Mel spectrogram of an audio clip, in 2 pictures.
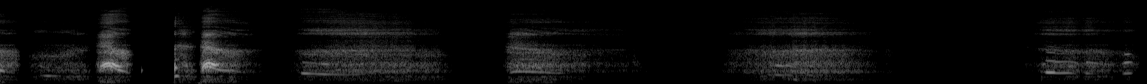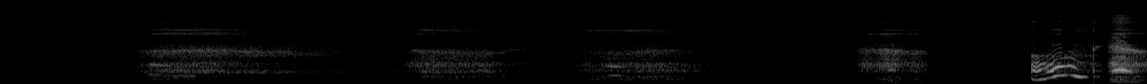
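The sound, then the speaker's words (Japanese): Deep breathing: many slow, heavy breaths drawn in and let out, each a long airy whoosh separated by quiet pauses, a few ending in a soft voiced sigh. “圧迫感すごいんだね。深呼吸だね。”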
